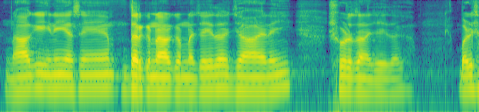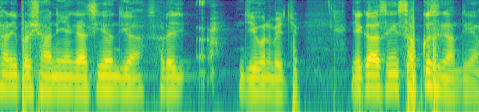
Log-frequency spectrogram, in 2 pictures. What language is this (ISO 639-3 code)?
doi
